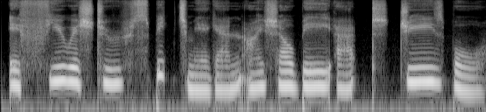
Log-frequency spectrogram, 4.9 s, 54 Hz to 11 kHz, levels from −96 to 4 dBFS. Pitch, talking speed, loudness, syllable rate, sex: 190 Hz, 175 wpm, -19 LUFS, 3.3 syllables/s, female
